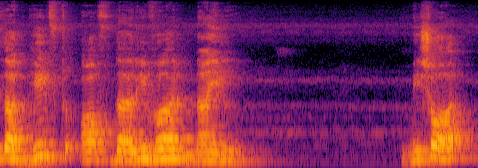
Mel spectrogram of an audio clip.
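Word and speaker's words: Nile: English উচ্চারণ হবে নাইল, কিন্তু বাংলায় নীল নদ।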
